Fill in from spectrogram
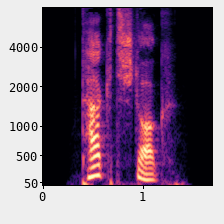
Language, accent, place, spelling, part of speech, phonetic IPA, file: German, Germany, Berlin, Taktstock, noun, [ˈtaktˌʃtɔk], De-Taktstock.ogg
- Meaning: baton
